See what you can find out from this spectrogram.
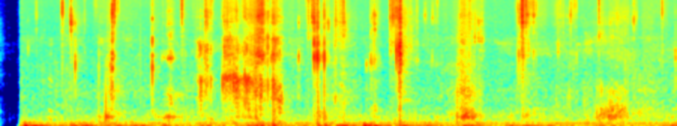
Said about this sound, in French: Alors, c'est pas loin, mais effectivement, c'est quelqu'un qui mange.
